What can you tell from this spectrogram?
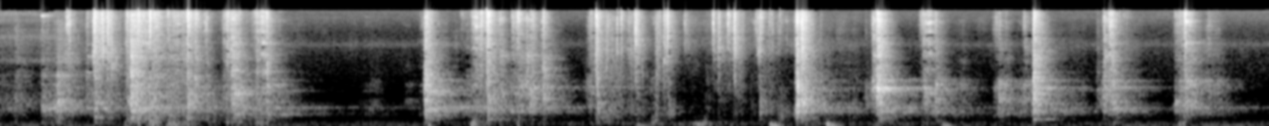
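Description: Wire birdcage rattling and clinking as its wire top is handled and tilted up off the plastic base: irregular metallic clicks with a light ring, in two spells with a short lull between.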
